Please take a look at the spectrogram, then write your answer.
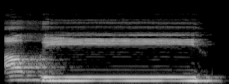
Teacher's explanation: خا کو یاء مدہ اور ہا ساکن کے ساتھ ادا کریں گے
